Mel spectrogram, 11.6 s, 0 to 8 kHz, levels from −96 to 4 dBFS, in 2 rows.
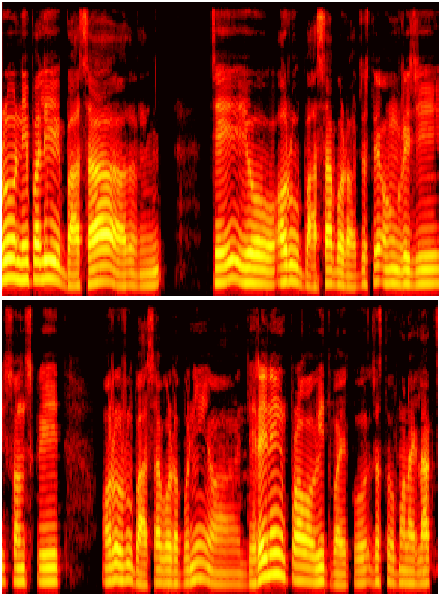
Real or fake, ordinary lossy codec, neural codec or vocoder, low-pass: real; none; none; 7.2 kHz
